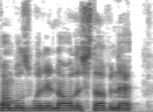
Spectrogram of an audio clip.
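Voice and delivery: very fast rush, words tumbling over each other.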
